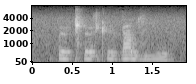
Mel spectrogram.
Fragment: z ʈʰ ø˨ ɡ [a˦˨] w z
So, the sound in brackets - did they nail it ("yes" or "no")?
yes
